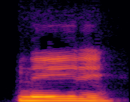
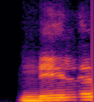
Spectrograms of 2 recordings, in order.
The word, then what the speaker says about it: 내일이: অনেকে কিন্তু বলো কি নেইল এ, 내일 নেইলে না, নেইরে। ইরে বাচ্চিমের নেইরে ক্লাসগুলোতে কিন্তু বলছি যে বাচ্চিমের পরে যদি জি। স্বরবর্ণ আসে, বাচ্চিমটা স্বরবর্ণের সাথে গিয়ে উচ্চারিত হবে।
